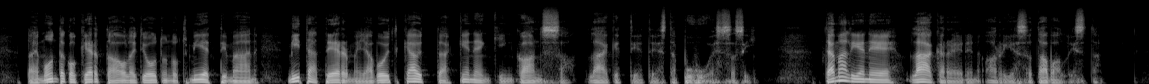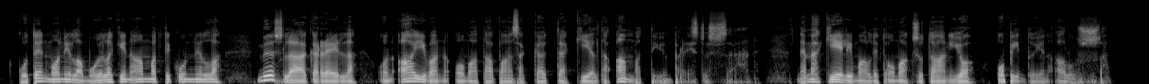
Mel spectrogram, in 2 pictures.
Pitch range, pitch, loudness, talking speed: 80-115 Hz, 90 Hz, -24 LUFS, 100 wpm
